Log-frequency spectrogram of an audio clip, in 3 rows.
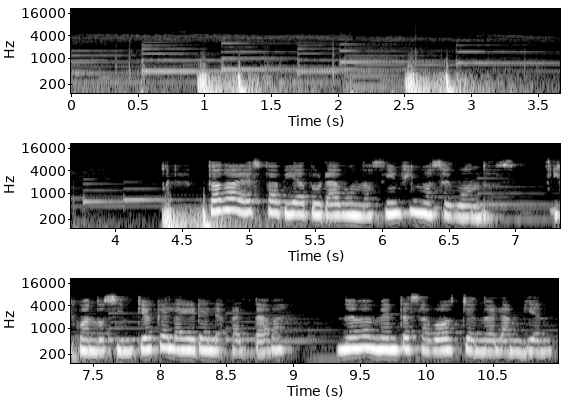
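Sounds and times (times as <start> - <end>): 
sustained layered tonal drone: 0.0 - 5.6
deep heartbeat: 0.4 - 3.2, 4.4 - 5.0
speech: 4.8 - 10.9.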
